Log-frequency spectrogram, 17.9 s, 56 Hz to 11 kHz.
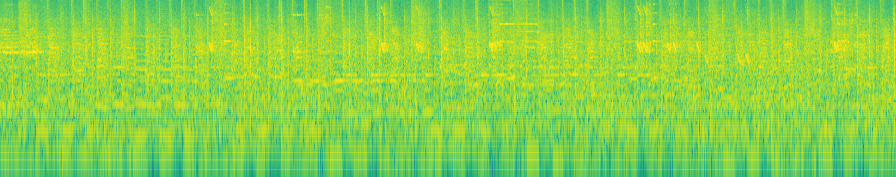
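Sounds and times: drum kit beat: 0.0 - 17.9
live band playing: 0.0 - 17.9.

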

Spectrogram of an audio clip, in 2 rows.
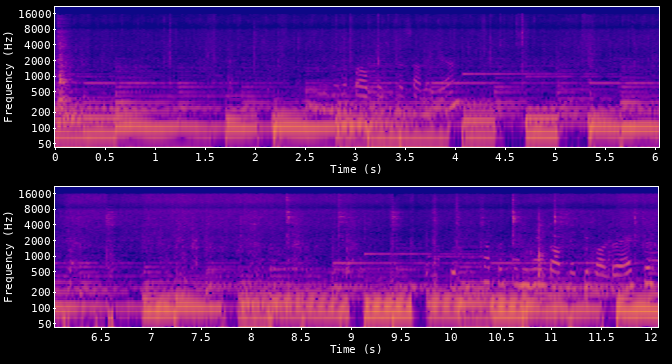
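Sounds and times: background music: 0.0 - 12.0
food sizzling in oil: 0.0 - 12.0
spatula scraping a pan: 6.0 - 12.0.

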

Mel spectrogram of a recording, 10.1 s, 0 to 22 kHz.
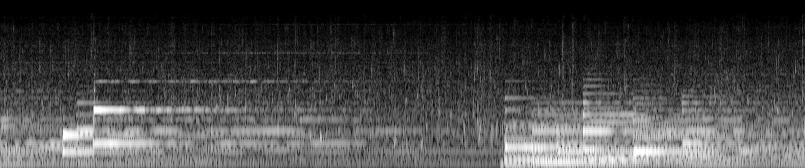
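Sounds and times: slow ambient piano music: 0.0 - 10.0
waterfall rushing: 0.0 - 10.0.

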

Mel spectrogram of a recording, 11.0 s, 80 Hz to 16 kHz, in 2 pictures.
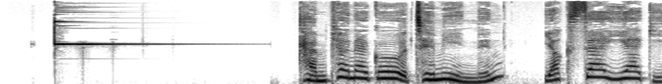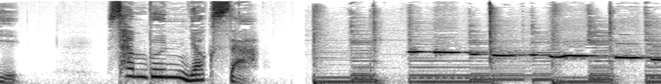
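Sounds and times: small bell ding: 0.4 - 2.3.

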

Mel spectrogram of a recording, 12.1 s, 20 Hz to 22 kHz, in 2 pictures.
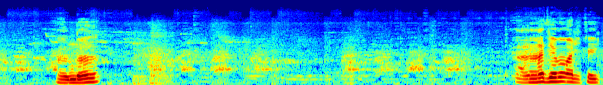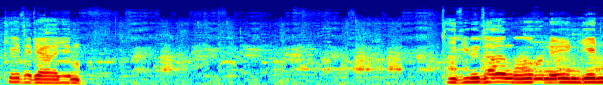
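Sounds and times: faint animal calls: 0.0 - 4.9, 6.8 - 12.0.

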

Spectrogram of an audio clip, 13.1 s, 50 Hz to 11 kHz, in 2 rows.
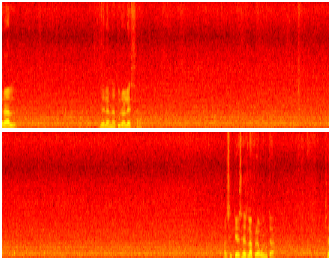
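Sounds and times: steady outdoor rushing noise: 0.0 - 13.0.

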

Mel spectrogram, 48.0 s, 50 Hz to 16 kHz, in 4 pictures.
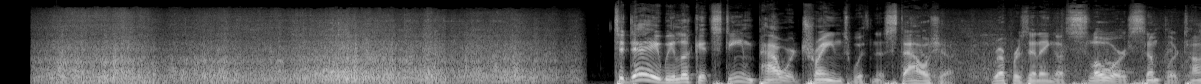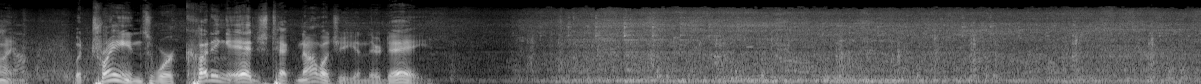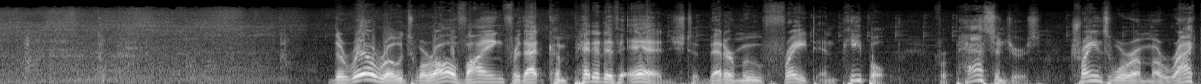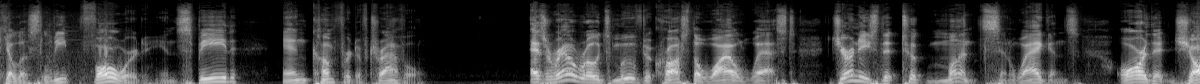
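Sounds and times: train rail noise: 0.3 - 37.3
steam locomotive hiss: 8.0 - 37.0, 43.8 - 44.4, 46.8 - 47.3
faint clicks: 32.4 - 33.7.

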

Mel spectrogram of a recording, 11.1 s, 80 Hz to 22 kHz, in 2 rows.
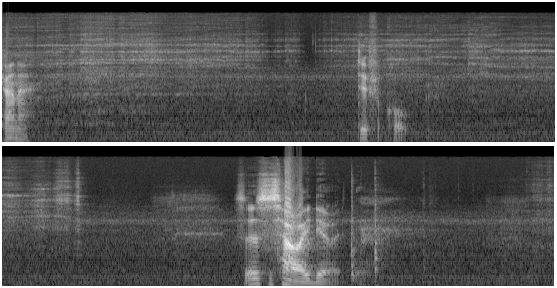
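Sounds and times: blade scraping on whetstone: 0.0 - 6.4, 10.6 - 11.0.

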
